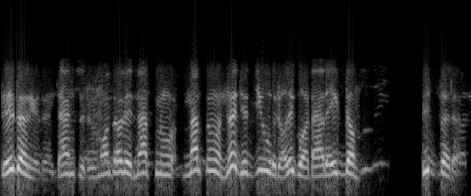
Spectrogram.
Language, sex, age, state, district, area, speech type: Nepali, male, 30-45, West Bengal, Kalimpong, rural, conversation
